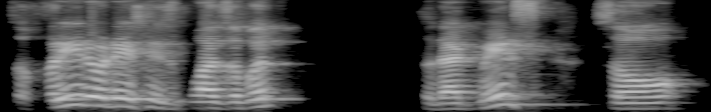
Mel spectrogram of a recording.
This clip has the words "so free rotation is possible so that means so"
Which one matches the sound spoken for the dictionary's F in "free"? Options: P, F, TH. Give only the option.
F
